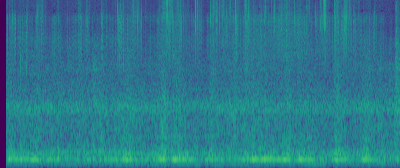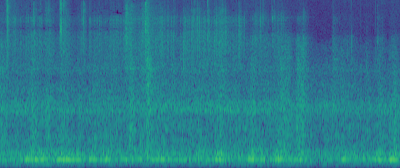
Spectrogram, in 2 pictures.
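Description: Fløibanen funicular car running along its rails, heard from inside the cabin: a steady low hum with scattered light clicks and rattles.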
